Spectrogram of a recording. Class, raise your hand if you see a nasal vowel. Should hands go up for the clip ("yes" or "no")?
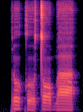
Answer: no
